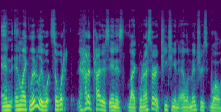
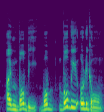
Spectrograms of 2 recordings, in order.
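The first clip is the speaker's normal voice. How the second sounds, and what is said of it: Heavy accented impression of Bobby Ologun. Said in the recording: “he puts a really heavy accent... He's from a part in Africa... he literally is like... kind of like that”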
